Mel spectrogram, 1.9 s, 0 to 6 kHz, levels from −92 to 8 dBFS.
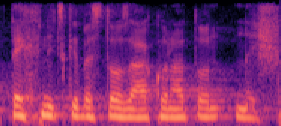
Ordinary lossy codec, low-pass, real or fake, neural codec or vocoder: Opus, 64 kbps; 5.4 kHz; real; none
